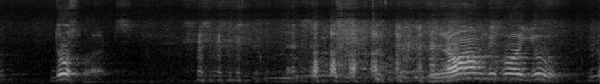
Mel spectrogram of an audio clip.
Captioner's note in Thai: เสียงหัวเราะ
